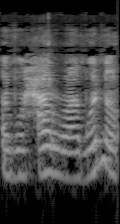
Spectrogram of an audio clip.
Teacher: ra is going to be heavy because it has a fatha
